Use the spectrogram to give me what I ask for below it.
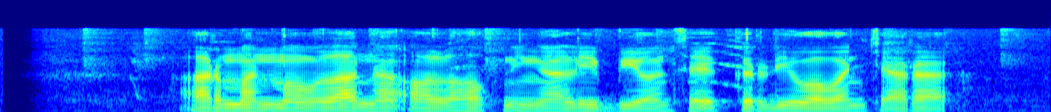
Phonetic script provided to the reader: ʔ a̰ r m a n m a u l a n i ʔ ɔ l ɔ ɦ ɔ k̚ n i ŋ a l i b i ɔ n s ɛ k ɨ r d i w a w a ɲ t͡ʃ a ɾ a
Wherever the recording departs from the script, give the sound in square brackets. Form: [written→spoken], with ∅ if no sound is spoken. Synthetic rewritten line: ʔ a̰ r m a n m a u l a n [i→a] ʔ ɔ l ɔ ɦ ɔ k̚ n i ŋ a l i b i ɔ n s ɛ k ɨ r d i w a w a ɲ t͡ʃ a ɾ a

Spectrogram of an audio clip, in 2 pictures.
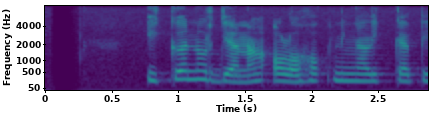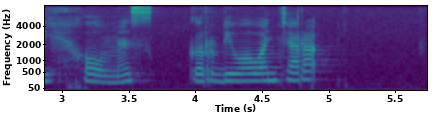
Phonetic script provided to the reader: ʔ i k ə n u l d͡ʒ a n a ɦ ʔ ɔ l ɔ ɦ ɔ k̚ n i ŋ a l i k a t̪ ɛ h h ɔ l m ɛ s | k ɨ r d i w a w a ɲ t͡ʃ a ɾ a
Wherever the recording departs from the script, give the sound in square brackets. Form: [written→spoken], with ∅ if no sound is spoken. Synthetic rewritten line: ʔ i k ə n u [l→r] d͡ʒ a n a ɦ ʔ ɔ l ɔ ɦ ɔ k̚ n i ŋ a l i k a t̪ [ɛ→i] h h ɔ l m ɛ s | k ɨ r d i w a w a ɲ t͡ʃ a ɾ a

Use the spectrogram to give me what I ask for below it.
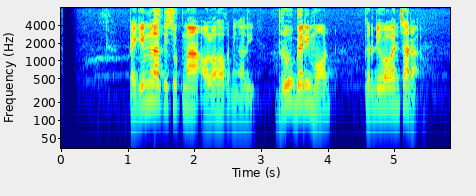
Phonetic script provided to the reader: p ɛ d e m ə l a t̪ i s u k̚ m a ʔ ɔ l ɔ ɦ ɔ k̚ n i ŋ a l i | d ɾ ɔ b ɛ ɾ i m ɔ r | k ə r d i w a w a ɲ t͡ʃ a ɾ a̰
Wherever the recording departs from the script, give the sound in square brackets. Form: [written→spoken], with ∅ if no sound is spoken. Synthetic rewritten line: p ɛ [d→ɡ] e m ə l a t̪ i s u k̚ m a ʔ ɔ l ɔ ɦ ɔ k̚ n i ŋ a l i | d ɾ [ɔ→u] b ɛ ɾ i m ɔ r | k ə r d i w a w a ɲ t͡ʃ a ɾ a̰

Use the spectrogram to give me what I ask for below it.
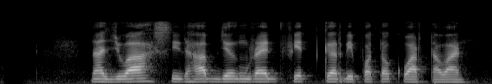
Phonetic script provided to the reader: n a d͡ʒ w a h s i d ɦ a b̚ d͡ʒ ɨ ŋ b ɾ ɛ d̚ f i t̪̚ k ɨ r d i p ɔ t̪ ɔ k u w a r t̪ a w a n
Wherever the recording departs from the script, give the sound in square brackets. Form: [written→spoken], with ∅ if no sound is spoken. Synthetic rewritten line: n a d͡ʒ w a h s i d ɦ a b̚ d͡ʒ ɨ ŋ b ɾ ɛ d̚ f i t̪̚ k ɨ r d i p ɔ t̪ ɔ k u w a r t̪ a w a n

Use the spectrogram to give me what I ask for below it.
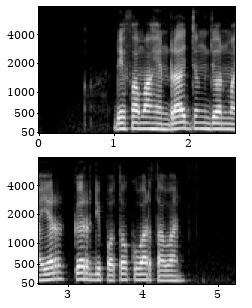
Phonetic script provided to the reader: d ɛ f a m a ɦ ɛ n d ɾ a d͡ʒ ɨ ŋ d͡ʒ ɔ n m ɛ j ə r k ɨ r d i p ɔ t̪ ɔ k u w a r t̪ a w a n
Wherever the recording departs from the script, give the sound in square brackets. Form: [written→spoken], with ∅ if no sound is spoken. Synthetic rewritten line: d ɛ f a m a ɦ ɛ n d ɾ a d͡ʒ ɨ ŋ d͡ʒ ɔ n m [ɛ→a] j ə r k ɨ r d i p ɔ t̪ ɔ k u w a r t̪ a w a n

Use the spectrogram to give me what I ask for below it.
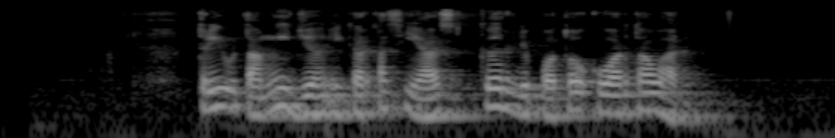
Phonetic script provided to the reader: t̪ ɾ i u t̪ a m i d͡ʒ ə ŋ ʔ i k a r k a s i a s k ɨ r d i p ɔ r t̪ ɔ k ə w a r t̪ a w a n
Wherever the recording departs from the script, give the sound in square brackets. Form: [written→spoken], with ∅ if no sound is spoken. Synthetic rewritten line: t̪ ɾ i u t̪ a m i d͡ʒ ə ŋ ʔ i k a r k a s i a s k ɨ r d i p ɔ [r→∅] t̪ ɔ k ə w a r t̪ a w a n

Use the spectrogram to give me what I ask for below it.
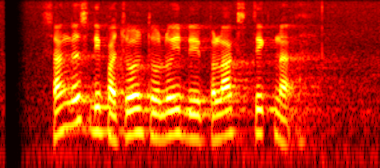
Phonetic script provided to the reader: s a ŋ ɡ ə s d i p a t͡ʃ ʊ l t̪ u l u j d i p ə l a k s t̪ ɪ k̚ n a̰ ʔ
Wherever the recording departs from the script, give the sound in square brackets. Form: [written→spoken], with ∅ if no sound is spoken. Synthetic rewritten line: s a ŋ ɡ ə s d i p a t͡ʃ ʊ l t̪ u l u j d i p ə l a k s t̪ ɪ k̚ n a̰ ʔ

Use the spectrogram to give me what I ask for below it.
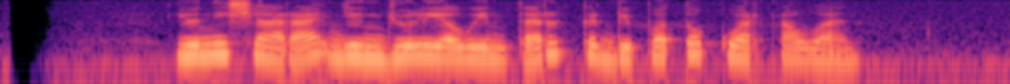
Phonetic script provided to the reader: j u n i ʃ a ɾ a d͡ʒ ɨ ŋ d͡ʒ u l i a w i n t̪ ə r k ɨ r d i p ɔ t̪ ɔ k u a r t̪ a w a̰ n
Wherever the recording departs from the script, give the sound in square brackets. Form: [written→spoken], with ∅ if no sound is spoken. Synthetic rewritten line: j u n i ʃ a ɾ a d͡ʒ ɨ ŋ d͡ʒ u l i a w i n t̪ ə r k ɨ r d i p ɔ t̪ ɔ k u a r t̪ a w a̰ n

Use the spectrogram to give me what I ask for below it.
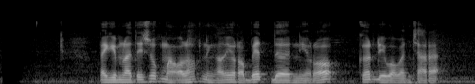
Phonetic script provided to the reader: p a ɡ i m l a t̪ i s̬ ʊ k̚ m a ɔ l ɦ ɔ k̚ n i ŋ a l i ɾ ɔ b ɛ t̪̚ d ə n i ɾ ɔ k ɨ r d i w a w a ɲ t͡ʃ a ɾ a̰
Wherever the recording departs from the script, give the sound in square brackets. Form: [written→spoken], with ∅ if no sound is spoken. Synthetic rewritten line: p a ɡ i m l a t̪ i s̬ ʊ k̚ m a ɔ l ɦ ɔ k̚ n i ŋ a l i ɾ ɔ b ɛ t̪̚ d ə n i ɾ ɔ k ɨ r d i w a w a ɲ t͡ʃ a ɾ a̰

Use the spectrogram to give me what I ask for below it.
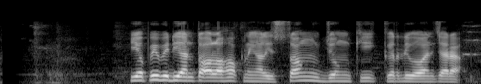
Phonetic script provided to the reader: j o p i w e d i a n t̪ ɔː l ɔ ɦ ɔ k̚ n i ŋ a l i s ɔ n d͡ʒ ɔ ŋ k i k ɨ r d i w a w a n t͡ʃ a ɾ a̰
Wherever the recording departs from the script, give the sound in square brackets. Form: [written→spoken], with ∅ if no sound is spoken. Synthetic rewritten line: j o p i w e d i a n t̪ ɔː l ɔ ɦ ɔ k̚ n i ŋ a l i s ɔ [n→ŋ] d͡ʒ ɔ ŋ k i k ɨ r d i w a w a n t͡ʃ a ɾ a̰

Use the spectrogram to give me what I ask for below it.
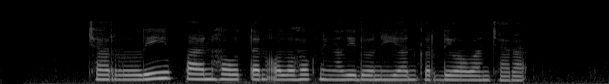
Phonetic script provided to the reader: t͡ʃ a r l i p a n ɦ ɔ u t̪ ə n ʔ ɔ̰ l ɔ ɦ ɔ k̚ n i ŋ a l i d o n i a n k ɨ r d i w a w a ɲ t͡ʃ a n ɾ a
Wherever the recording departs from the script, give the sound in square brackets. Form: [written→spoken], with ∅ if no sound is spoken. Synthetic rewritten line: t͡ʃ a r l i p a n ɦ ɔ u t̪ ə n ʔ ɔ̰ l ɔ ɦ ɔ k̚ n i ŋ a l i d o n i a n k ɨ r d i w a w a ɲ t͡ʃ a [n→∅] ɾ a

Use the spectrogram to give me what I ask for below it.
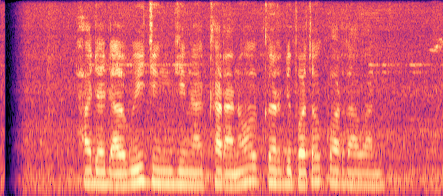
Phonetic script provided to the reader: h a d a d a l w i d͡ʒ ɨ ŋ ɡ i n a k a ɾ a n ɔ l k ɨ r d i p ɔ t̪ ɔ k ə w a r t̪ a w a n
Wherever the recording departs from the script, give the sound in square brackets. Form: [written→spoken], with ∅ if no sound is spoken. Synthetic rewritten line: h a d a d a l w i d͡ʒ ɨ ŋ ɡ i n a k a ɾ a n ɔ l k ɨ r d i p ɔ t̪ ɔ k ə w a r t̪ a w a n

